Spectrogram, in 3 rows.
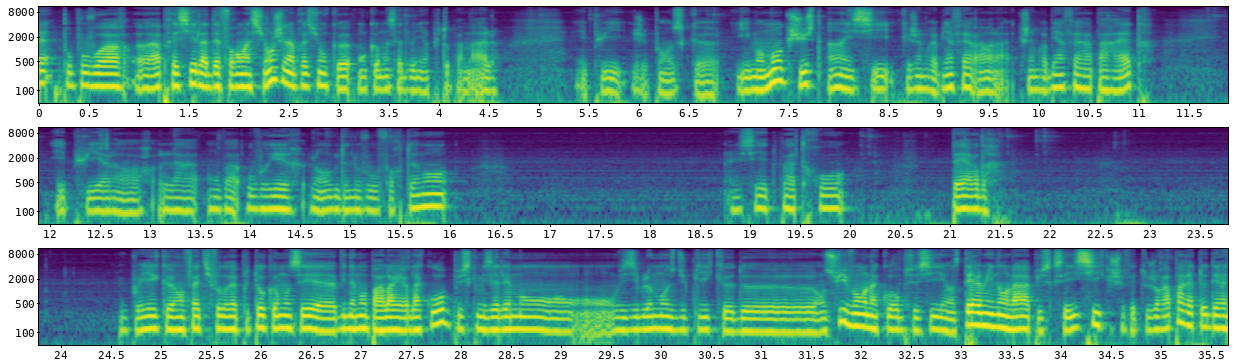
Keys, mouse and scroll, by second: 1.7 right click, 2.1 scroll down 2, 3.1 right click, 3.8 g, 5.0 right click, 5.1 g, 7.0 right click, 8.0 g, 10.3 click, 11.1 right click, 11.7 right click, 13.1 g, 14.8 right click, 15.0 g, 19.2 click, 20.1 s, 21.3 right click, 22.1 g, 34.5 right click, 34.7 g.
